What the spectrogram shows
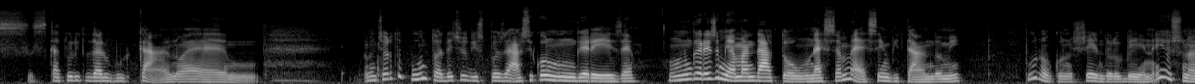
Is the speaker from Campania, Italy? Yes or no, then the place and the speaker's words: yes; Naples, Campania, Italy; Dato io napoletano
